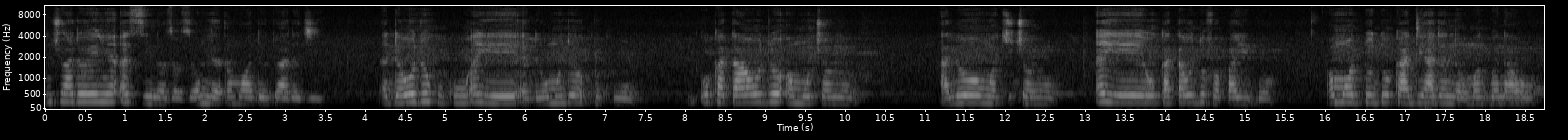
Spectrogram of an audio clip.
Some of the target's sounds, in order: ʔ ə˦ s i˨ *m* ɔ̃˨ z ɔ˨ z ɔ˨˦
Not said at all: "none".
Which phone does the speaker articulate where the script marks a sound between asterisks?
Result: n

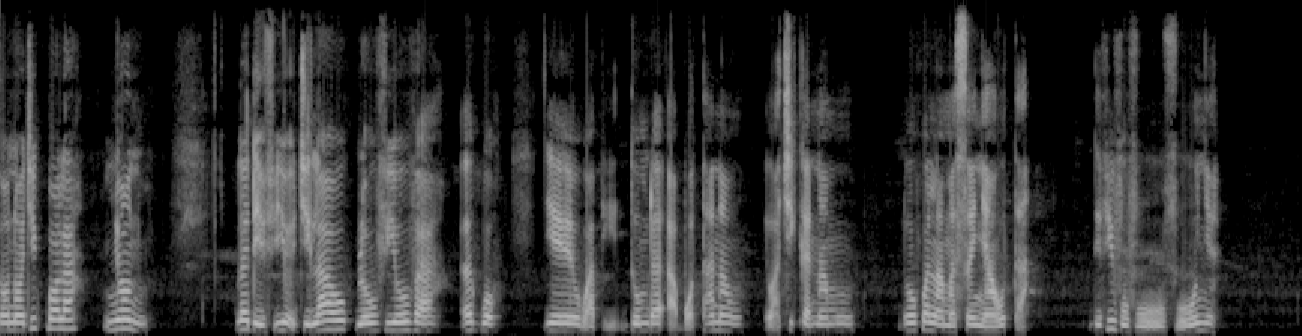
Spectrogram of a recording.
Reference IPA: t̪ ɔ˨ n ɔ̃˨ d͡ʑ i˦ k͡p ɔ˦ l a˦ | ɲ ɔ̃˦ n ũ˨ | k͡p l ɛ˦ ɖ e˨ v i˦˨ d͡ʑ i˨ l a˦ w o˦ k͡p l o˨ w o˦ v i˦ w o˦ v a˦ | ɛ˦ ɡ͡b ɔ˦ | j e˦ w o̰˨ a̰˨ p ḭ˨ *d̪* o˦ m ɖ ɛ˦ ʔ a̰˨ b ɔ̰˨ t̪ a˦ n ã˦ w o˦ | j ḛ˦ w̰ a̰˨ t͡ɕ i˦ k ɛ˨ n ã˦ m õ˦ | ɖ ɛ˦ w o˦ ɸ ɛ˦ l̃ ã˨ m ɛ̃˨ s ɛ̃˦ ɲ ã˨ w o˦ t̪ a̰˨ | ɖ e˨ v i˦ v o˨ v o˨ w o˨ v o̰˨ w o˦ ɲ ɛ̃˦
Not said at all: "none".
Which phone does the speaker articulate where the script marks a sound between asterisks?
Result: d̪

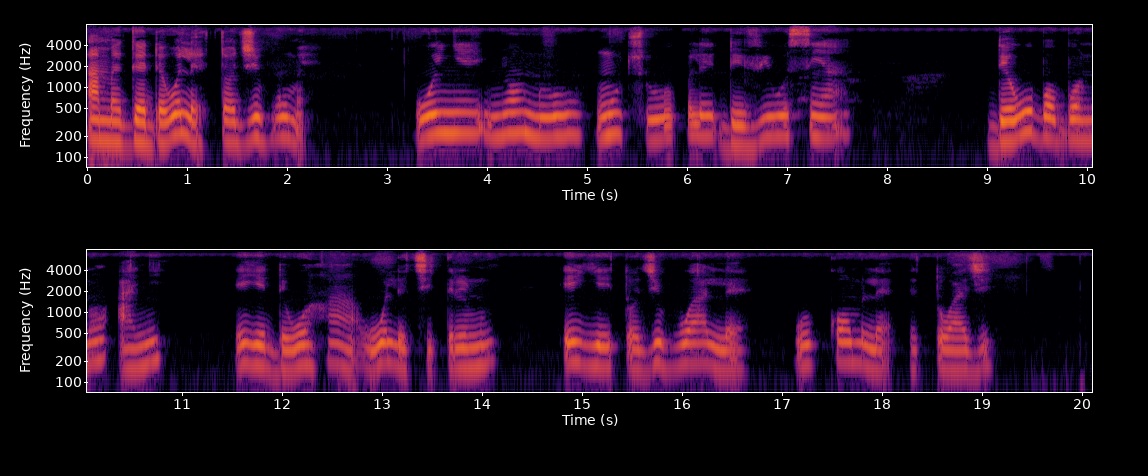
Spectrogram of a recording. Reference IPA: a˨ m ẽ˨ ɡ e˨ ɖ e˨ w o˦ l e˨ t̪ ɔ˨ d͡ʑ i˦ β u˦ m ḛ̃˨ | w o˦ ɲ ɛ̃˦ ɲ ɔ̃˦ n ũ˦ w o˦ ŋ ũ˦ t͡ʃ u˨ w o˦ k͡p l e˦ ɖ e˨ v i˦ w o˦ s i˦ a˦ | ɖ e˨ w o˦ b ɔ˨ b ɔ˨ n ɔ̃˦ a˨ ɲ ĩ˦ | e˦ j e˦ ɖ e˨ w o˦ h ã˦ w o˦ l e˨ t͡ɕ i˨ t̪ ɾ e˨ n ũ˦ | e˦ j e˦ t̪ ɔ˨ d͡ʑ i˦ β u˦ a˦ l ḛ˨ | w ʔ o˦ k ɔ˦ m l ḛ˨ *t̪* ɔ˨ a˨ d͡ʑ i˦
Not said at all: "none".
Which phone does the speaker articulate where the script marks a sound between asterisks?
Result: t̪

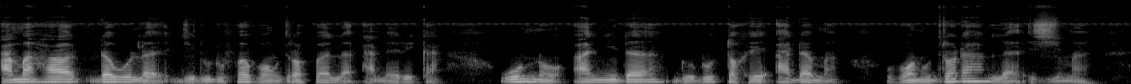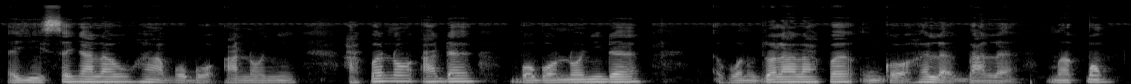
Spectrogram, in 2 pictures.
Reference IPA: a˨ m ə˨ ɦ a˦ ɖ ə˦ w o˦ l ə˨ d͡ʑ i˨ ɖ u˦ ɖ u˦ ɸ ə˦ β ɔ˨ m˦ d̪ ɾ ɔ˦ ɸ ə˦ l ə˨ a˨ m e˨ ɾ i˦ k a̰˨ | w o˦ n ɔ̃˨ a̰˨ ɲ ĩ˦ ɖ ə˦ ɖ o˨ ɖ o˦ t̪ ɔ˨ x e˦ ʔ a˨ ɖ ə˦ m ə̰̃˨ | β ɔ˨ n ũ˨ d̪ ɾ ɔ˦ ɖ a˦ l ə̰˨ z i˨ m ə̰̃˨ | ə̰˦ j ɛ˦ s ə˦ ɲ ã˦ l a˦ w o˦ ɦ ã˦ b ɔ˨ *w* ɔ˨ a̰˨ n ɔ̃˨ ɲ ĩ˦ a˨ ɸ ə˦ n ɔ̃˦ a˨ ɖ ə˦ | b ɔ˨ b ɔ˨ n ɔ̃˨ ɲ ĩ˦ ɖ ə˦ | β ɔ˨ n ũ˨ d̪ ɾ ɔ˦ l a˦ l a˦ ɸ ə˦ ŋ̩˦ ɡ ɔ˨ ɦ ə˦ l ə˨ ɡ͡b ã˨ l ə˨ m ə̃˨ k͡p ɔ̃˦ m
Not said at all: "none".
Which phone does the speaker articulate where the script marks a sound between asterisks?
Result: b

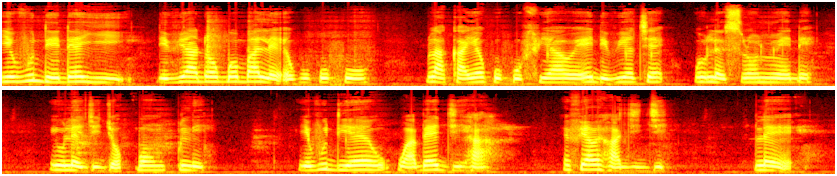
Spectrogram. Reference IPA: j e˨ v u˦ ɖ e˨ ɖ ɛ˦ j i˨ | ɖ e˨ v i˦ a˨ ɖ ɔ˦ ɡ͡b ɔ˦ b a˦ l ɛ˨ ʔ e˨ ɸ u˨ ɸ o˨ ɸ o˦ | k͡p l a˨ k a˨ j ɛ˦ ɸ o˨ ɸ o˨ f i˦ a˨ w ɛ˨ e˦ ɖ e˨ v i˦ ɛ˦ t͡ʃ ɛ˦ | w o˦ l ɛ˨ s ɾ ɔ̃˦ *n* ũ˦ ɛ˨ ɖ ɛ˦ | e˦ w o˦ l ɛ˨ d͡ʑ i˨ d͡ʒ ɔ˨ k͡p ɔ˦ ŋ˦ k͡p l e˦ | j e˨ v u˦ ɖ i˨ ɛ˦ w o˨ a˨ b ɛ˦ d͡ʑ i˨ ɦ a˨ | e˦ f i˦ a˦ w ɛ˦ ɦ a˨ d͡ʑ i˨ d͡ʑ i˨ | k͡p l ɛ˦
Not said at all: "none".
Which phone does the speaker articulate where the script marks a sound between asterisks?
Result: ɲ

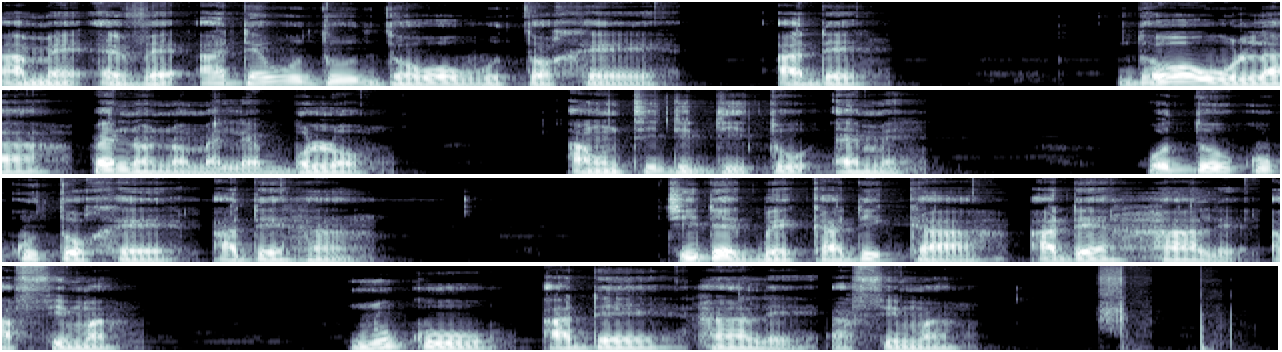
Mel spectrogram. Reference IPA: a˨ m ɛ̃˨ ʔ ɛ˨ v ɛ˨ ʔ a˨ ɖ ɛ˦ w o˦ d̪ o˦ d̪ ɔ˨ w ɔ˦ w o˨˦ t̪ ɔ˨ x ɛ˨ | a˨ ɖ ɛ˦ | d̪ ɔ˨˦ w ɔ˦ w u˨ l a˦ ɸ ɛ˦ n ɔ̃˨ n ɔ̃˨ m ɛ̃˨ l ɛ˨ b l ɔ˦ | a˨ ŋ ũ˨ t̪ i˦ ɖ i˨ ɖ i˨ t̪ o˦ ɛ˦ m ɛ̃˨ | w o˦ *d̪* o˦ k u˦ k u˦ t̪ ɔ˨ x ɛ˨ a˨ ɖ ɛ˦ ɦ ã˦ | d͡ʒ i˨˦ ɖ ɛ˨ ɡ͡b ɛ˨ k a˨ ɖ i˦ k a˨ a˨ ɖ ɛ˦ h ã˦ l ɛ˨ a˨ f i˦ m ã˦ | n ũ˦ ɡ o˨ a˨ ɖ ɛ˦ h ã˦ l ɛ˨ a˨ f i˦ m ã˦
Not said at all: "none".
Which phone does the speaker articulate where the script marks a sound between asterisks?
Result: d̪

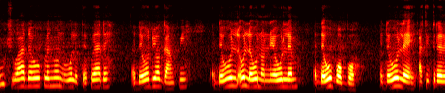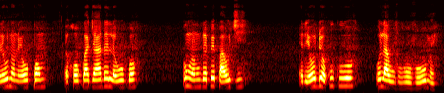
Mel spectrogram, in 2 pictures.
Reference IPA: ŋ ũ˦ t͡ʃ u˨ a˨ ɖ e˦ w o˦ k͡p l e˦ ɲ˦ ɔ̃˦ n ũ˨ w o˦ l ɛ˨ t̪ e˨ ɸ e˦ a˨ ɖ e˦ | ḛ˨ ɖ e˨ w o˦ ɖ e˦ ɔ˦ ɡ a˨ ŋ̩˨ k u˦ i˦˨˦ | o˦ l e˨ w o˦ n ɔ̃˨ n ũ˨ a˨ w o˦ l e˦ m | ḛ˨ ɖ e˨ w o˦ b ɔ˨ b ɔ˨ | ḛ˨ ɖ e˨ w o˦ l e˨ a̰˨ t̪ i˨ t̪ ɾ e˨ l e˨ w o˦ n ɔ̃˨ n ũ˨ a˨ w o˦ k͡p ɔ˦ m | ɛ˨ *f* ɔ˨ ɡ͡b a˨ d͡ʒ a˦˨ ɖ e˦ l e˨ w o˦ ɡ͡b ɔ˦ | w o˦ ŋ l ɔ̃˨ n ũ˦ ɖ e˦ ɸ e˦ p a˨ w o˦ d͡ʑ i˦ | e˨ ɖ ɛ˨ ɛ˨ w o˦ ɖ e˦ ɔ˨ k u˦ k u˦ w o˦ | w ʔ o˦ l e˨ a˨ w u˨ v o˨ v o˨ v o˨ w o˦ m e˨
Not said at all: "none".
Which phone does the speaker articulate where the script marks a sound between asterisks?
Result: x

